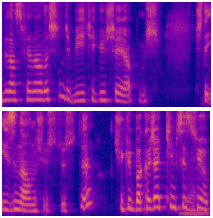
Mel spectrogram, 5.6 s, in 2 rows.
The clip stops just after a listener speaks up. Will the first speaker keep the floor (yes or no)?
yes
